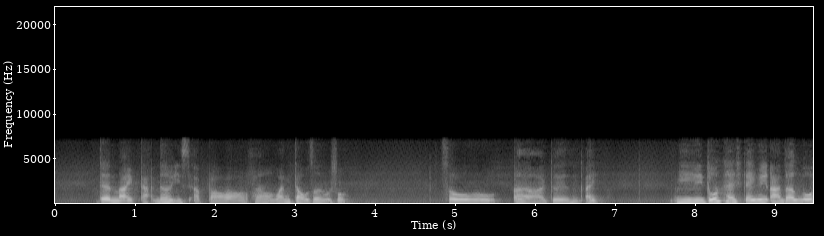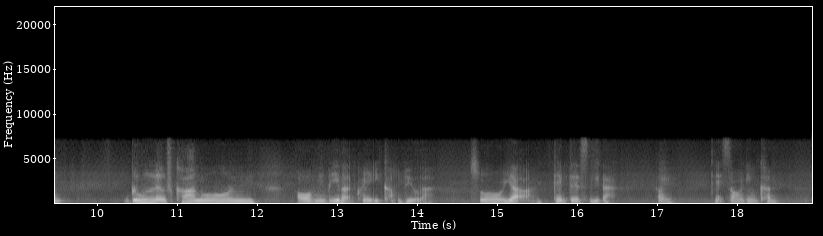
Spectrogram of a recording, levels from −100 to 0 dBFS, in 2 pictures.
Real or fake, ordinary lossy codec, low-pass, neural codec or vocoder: fake; none; 7.2 kHz; codec, 16 kHz, 0.5 kbps, FunCodec, trained on Chinese and English, 25 frames a second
